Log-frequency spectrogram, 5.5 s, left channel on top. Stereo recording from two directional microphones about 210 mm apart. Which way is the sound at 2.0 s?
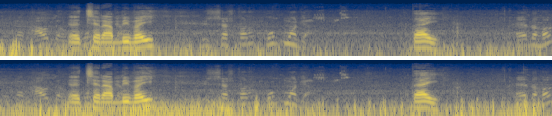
5° right (ahead or behind).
